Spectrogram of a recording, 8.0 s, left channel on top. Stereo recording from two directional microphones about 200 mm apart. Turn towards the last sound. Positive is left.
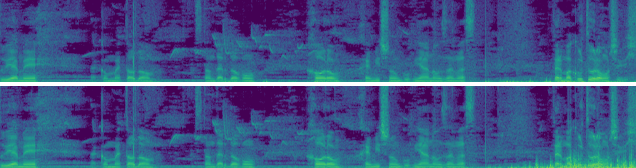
turn(degrees=5)  # may be behind; listen again after turning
